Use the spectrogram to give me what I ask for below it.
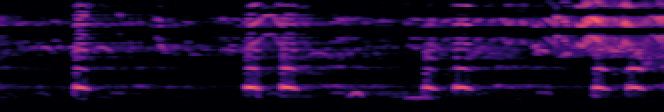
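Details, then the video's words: Whooper swan with paired honks repeated about once a second, each a short nasal trumpet note, over hissing high-pitched background noise that grows louder toward the end. "Голоса птиц Как поёт Лебедь кликун (Cygnus cygnus)"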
